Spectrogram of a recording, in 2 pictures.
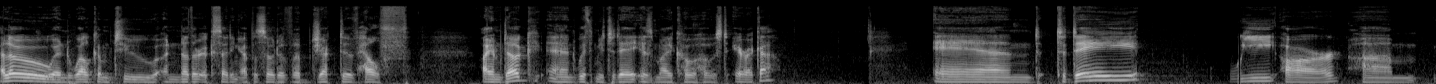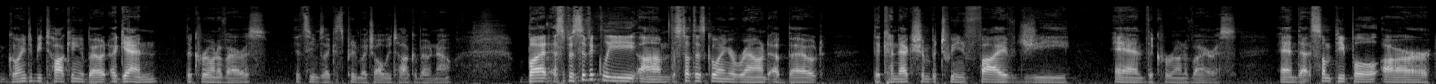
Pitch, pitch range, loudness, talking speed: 115 Hz, 105-140 Hz, -23 LUFS, 140 wpm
